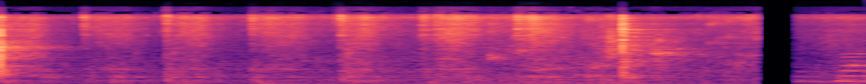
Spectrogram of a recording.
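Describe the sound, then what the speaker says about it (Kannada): Ingredients frying in ghee in a pan for sweet sevige, a soft crackling sizzle broken by the scrape and clink of a spoon stirring against the pan, quiet and close, with no voices. "ತುಪ್ಪದಲ್ಲಿ ಚೆನ್ನಾಗಿ ಫ್ರೈ ಆಗಬೇಕು"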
